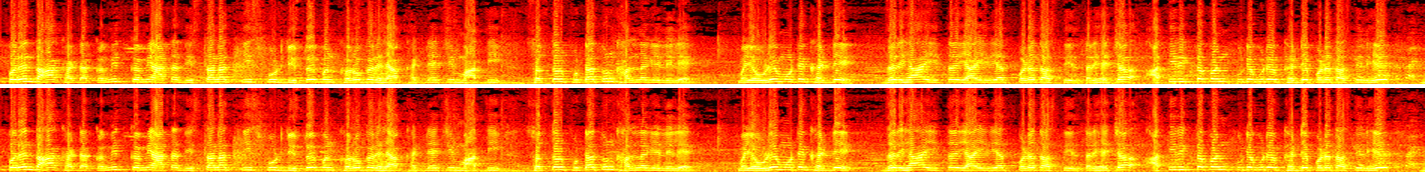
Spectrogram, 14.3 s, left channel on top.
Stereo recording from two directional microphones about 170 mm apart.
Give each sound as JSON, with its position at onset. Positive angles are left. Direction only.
{"t": 0.0, "sound": "a man's voice", "side_deg": -15}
